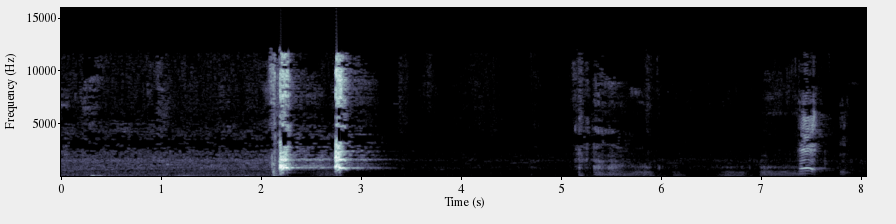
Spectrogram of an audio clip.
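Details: A very bossy Pomapoo, scolded and told to leave it, lets out two loud, sharp barks about half a second apart, then quiet with faint scuffles and one short whine-like yip.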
